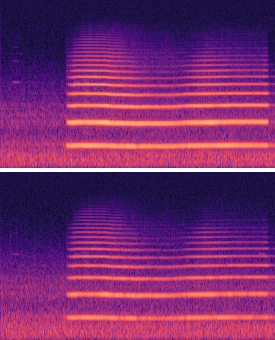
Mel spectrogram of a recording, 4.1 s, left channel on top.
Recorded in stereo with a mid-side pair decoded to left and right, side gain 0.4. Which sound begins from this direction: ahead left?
A trumpet, at 1.0 s.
